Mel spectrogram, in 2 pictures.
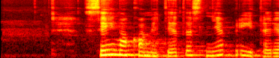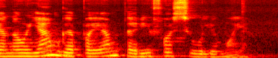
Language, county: Lithuanian, Utena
